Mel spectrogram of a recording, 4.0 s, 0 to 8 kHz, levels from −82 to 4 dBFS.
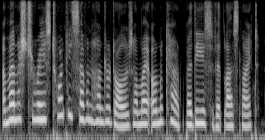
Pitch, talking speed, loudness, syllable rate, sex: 260 Hz, 285 wpm, -17 LUFS, 7.3 syllables/s, female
